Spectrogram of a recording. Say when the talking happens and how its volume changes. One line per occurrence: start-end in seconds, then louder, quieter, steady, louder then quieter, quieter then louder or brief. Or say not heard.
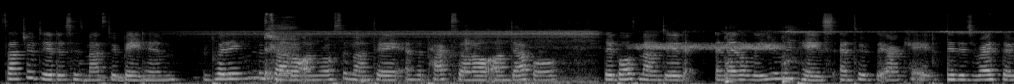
0.0-10.0 steady.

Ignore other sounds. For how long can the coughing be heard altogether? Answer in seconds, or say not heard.
3 s.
